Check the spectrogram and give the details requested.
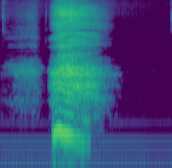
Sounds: Sigh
